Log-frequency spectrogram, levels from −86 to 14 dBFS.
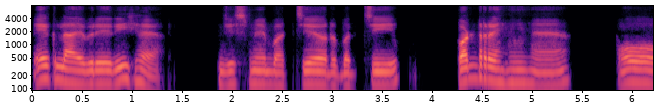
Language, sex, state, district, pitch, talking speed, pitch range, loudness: Hindi, male, Rajasthan, Bikaner, 130 Hz, 115 wpm, 125-145 Hz, -22 LUFS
